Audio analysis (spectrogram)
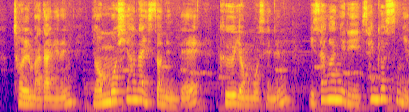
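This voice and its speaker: A woman speaks at a very slow pace with very wide pitch swings, music playing in the background. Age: old. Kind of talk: storybook read-aloud.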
